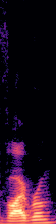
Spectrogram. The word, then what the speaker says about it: Vibram: it's not a v100 Vibram our v room is the right way to say it which is what you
